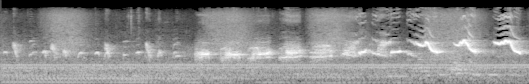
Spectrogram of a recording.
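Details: Caged Chinese hwamei, hopping about, begins with soft scattered chips amid light background rustle, then rises into clearer looping whistled phrases with sharp slurred notes at the end.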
